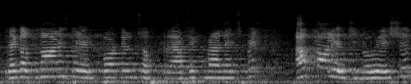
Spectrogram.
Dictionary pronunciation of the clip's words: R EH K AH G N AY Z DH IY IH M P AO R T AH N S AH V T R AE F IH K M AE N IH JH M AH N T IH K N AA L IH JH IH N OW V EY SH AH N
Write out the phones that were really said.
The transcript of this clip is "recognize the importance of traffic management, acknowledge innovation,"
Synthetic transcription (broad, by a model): R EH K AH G N AY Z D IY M P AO R T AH N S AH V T R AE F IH K M AE N IH JH M AH N T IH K AA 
